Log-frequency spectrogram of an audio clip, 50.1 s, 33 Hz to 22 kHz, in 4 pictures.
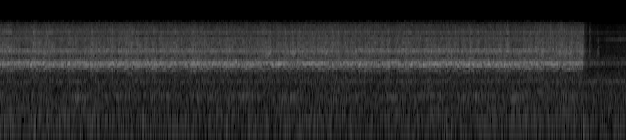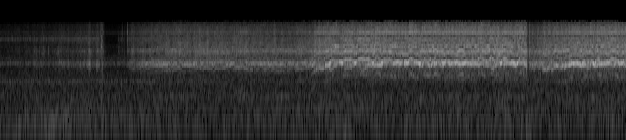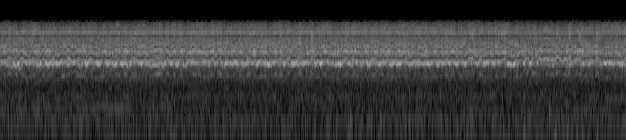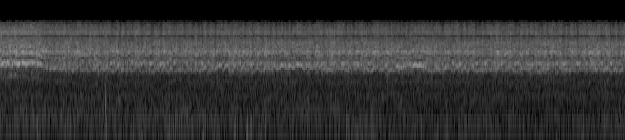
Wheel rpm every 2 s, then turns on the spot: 70, 70, 70, 70, 70, 50, 10, 30, 70, 120, 160, 130, 160, 160, 160, 160, 160, 160, 160, 130, 110, 120, 120, 110, 110.
none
